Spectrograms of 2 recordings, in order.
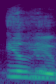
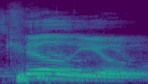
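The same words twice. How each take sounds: First: The first word is said without its K sound. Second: The first word is said with its K sound. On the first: The speaker calls it wrong. "You said I shouldn't say the K" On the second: The speaker calls it right. "It's kill you with the knife"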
